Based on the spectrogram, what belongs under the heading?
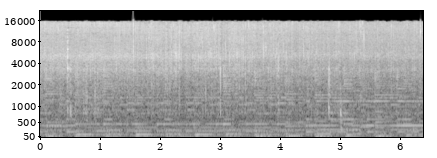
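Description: Diced onions and red bell pepper sizzling as they fry in butter in a frying pan, with a few small pops of spattering fat.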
